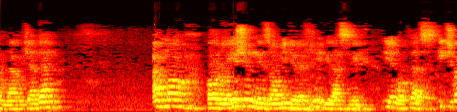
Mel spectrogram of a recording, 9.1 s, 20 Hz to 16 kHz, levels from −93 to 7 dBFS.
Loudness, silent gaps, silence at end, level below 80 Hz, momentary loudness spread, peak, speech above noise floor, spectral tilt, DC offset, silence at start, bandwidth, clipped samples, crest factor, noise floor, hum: -14 LUFS; none; 0 s; -48 dBFS; 9 LU; 0 dBFS; 31 dB; -5 dB/octave; under 0.1%; 0 s; 8 kHz; under 0.1%; 14 dB; -44 dBFS; none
